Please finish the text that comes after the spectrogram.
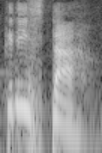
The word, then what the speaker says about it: Krishna: La palabra Krishna se escribe originalmente en sánscrito Krishna o Krista, ¿no?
